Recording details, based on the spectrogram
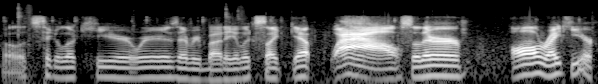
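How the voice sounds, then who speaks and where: A man's voice: medium pitch, steady tone, normal speed, gravelly, bright, forceful tone, clear, resonant tone, muffled recording. A man giving casual commentary while playing a strategy game, musing aloud with frequent fillers. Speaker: gameplay commentator.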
